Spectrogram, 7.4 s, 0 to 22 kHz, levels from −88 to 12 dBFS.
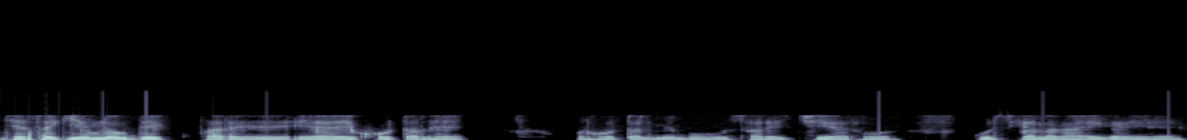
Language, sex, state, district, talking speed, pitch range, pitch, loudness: Hindi, male, Uttar Pradesh, Hamirpur, 185 wpm, 105-115 Hz, 110 Hz, -20 LUFS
